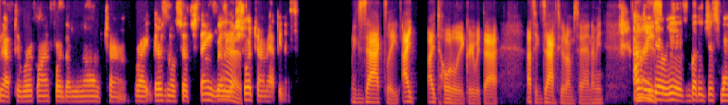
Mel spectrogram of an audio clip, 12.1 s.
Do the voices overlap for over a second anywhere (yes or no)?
no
